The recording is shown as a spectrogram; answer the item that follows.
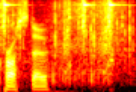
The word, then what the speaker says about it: pro100: actually told uh pretty early on that it's pronounced frosto as I believe that's just 100 in going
